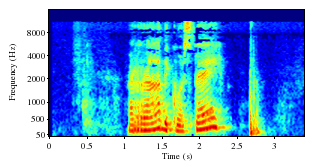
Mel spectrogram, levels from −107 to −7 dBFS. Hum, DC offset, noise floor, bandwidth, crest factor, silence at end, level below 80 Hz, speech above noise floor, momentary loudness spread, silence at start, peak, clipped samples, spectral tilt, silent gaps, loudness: none; under 0.1%; -66 dBFS; 11.5 kHz; 18 dB; 0.6 s; -46 dBFS; 47 dB; 13 LU; 1.05 s; -6 dBFS; under 0.1%; -6 dB/octave; none; -21 LUFS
